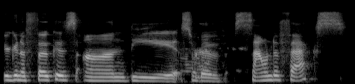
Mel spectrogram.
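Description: A woman's voice: lowish voice, steady tone, unhurried, fairly bright tone. A woman chatting casually as a podcast guest, explaining things with enthusiasm. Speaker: podcast guest, writer and audio drama producer. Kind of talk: casual interview chat.

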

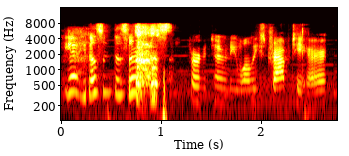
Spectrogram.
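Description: A woman's voice: on the high side, sing-song, fast. A woman playing a tabletop game, chatting casually and giving her opinions. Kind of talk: casual group chat. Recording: muffled audio over music. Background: music.

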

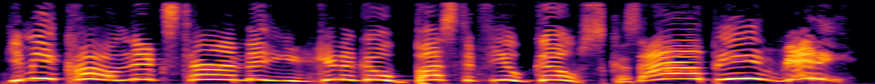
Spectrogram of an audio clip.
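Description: A woman voicing a feisty, bossy mother frog in an excitable, sassy cartoon style for a story. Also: very high-pitched, normal speed, dry recording, clean studio sound, pitched above the performer's own voice. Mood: chirpy, sassy.

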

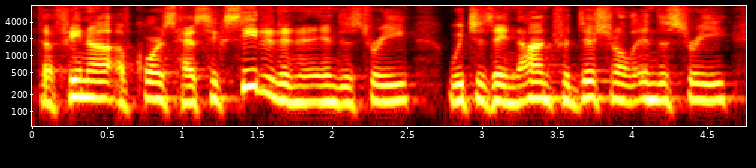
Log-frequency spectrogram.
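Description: A man's voice: on the high side, steady tone, brisk, pushed and bright. An older man hosting a podcast, introducing his guest and drawing lessons from her story in a professorial way. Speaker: podcast host. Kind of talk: podcast interview.

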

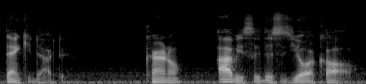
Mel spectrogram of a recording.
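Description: An actor playing a weathered, deferential outsider in a radio play, speaking in a calm, plain-spoken way. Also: male voice, low voice, normal speed. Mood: calm, conciliatory. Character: deferential, weathered male outsider under suspicion.

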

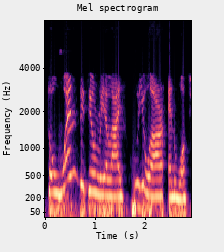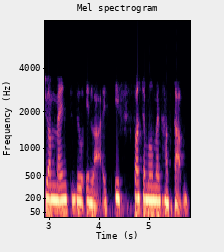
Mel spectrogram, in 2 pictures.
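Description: A man's voice: high-pitched, moderate pace. A man interviewing in a conversational style, affirming his guest and often repeating words as he gathers his thoughts. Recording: dull, band-limited radio-like sound.

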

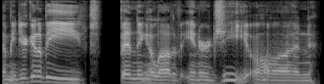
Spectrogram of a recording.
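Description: Gravelly man running a tabletop game. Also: medium pitch, moderate pace. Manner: conversational, explanatory. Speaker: game master. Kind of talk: improvised narration of a tabletop game.

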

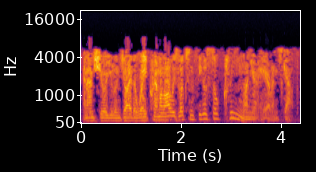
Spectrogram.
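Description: Lively American 1940s radio announcer man. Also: fairly low pitch, normal speed. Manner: polished, emphatic salesman. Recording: dull, noisy 1940s radio recording.

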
